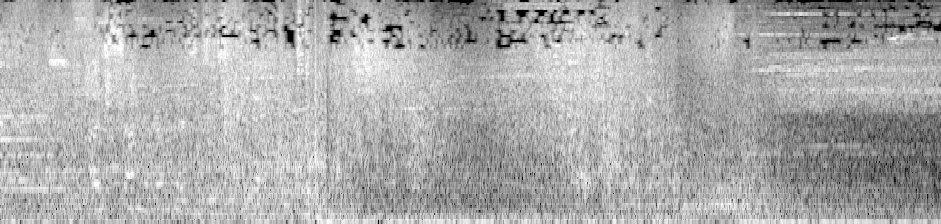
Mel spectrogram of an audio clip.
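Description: A large explosion booms and crackles.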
